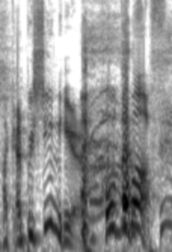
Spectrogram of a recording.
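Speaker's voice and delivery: thick, shrill, blaring voice, pitched high. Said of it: "trying to do Thorne's voice".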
